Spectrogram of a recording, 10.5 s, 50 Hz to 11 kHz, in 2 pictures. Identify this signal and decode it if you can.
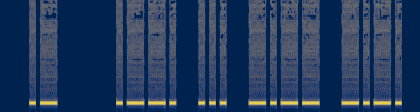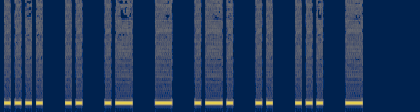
Morse code, heard as a keyed tone, about 18 wpm, spaced as for 15 wpm, 1000 Hz. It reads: A PSYCHIATRIST
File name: qotdfiles / 15wpm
